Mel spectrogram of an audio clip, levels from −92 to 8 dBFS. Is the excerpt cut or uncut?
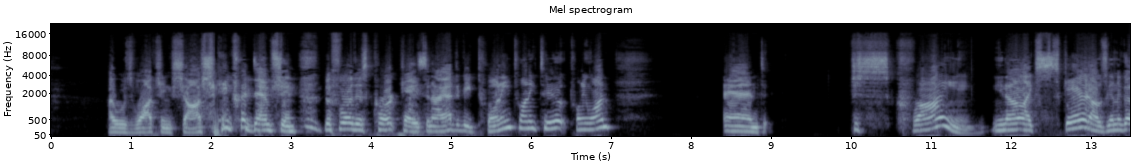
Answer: uncut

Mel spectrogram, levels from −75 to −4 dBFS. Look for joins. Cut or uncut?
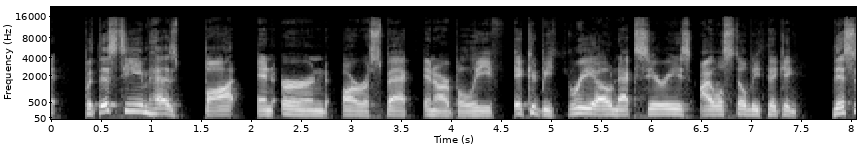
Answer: cut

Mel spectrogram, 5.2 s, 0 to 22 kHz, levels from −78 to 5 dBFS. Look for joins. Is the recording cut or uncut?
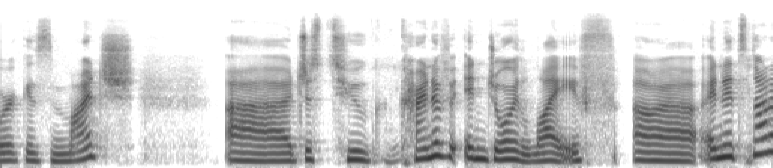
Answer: uncut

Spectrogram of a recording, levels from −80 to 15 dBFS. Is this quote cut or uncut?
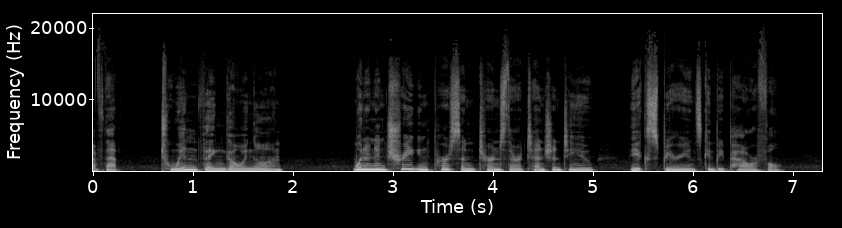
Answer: uncut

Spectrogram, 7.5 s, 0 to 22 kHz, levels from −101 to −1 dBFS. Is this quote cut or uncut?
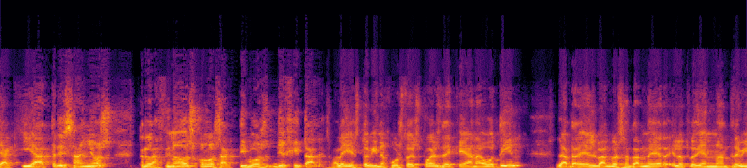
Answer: cut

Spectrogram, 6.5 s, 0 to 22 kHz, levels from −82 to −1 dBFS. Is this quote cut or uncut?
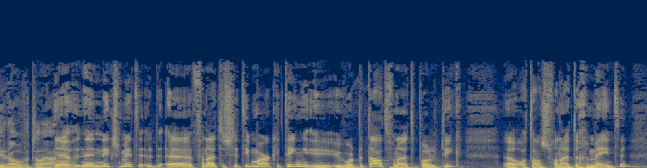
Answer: uncut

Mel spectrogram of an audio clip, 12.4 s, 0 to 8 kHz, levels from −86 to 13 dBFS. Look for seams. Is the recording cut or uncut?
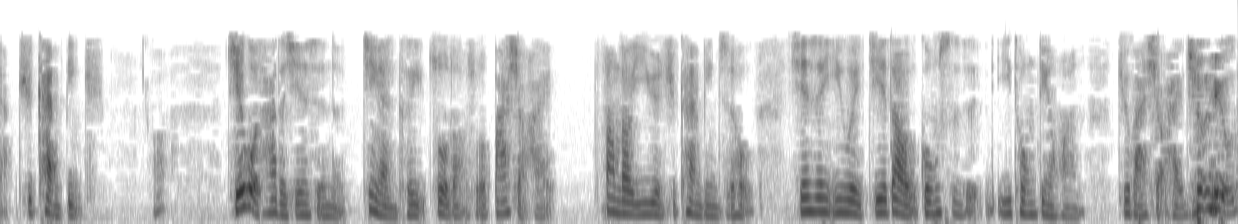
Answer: uncut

